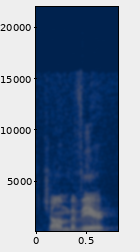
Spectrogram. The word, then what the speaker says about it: John Bevere: Me gusta mucho escuchar al pastor, predicador John Bevere, Bueno, en español se escribe Juan Bevere, ¿no? John Bevere.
